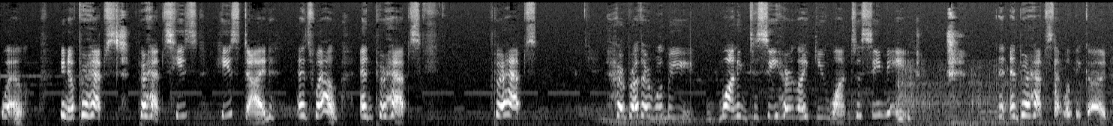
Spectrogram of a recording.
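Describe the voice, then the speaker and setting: A woman playing an anxious, devout widow in an audio drama, halting and repeating herself, with formal, old-fashioned phrasing. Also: extremely high pitch, gravelly, faint music behind, exaggerated voice, low-quality recording. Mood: hesitant, pleading. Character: anxious, devout widow, overwhelmed, speaking to her dead husband's likeness. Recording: faint background noise.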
